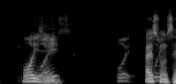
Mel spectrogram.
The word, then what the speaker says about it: Boise: How's it But it's spelled? spelled B-O-I-S-E. Boise.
